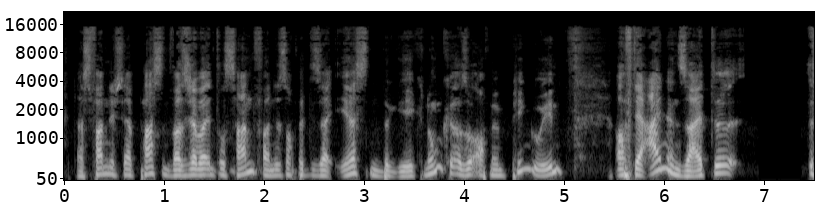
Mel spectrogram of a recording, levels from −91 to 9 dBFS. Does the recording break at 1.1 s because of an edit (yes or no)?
no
